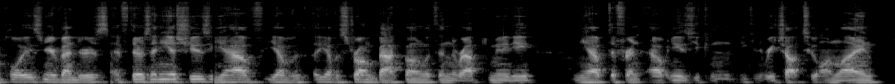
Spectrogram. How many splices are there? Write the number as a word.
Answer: two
